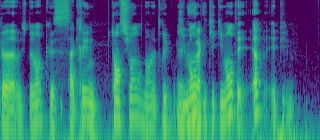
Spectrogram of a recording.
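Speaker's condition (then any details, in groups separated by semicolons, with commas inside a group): Stuttering; stuttering since early childhood, childhood speech therapists, psychologists, music therapist; persistent, not really freed from stuttering despite childhood therapies; blocks, hesitant elocution, speech slow to come out, self-described as slow, oral constipation; repeated sounds, prolonged sounds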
